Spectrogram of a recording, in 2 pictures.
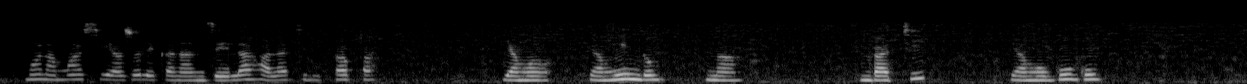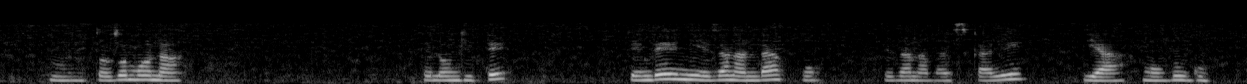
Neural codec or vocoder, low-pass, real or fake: codec, 16 kHz, 8 kbps, FreqCodec, smaller model; 7.2 kHz; fake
